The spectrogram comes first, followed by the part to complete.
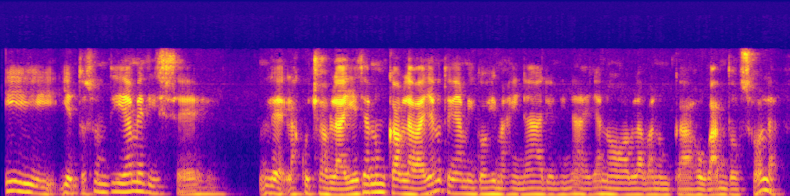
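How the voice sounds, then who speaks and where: A woman's voice: a bass voice, steady tone, quick pace, vocal fry, darkish tone. A woman in her thirties from Seville with an Andalusian accent, telling her own experiences as an interview guest in a rambling way, often restarting. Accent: Andalusian Spanish. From Seville, Spain. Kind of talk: casual storytelling. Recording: dull lo-fi recording.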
